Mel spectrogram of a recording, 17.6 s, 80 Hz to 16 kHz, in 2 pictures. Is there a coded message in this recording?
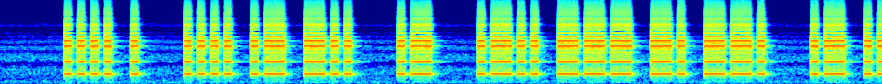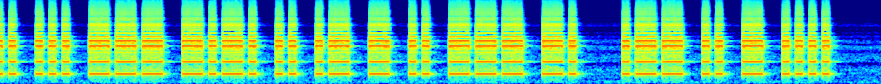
Yes: Morse code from 0.6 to 17.2 s, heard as a buzzer, machine-sent, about 18 wpm. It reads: HE HAD A LONG ASSOCIATION WITH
